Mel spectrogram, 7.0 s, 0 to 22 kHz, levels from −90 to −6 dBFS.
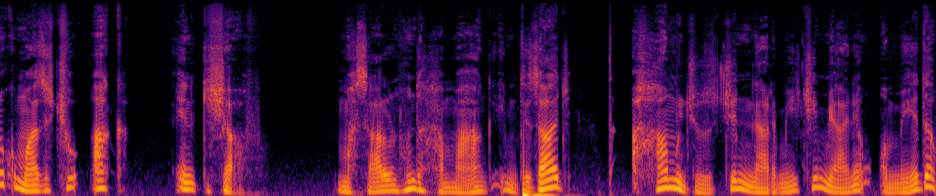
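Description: At 3.94 s a phantom power thump appears: a supply switched on or off on a live input sends a step through the coupling capacitors, giving a deep thump peaking near about -11 dBFS. It decays within roughly 72 ms and is over by 4.26 s, showing as a low-frequency vertical smear on the spectrogram and a large lopsided swing on the waveform.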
